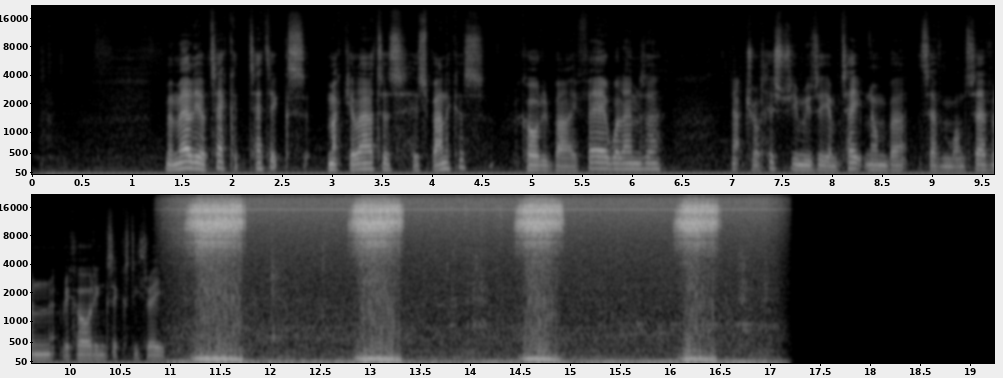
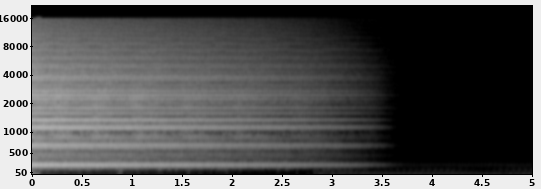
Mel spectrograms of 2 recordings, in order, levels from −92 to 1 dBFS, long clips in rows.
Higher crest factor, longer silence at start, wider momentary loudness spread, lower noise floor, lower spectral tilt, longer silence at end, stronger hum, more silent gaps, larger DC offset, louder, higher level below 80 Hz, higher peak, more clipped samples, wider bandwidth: about the same, 20 dB vs 22 dB; first, 1.45 s vs 0 s; first, 27 LU vs 22 LU; second, -69 dBFS vs -82 dBFS; about the same, -1.5 dB/octave vs -0.5 dB/octave; first, 2.2 s vs 1.9 s; second, none vs 50 Hz at -80 dBFS; neither; first, 0.1% vs under 0.1%; first, -15 LUFS vs -25 LUFS; first, -54 dBFS vs -78 dBFS; about the same, -6 dBFS vs -6 dBFS; neither; first, over 20 kHz vs 16.5 kHz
